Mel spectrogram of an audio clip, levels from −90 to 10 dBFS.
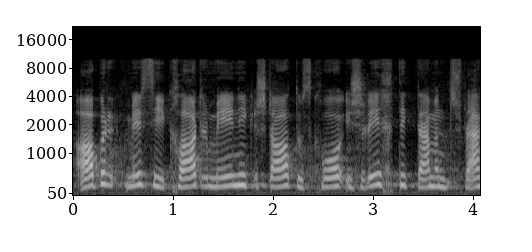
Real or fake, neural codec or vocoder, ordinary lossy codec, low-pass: fake; vocoder, 22.05 kHz, 80 mel bands, WaveNeXt; none; 9.9 kHz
